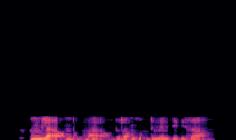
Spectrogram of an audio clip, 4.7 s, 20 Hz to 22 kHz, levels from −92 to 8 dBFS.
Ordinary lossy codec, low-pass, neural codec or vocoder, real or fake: AAC, 16 kbps; 3.6 kHz; none; real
